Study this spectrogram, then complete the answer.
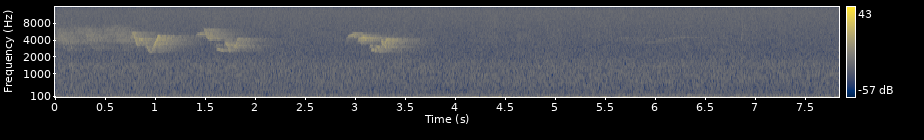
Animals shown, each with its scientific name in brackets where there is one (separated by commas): American Crow (Corvus brachyrhynchos), Red-eyed Vireo (Vireo olivaceus), Ovenbird (Seiurus aurocapilla), Eastern Wood-Pewee (Contopus virens)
